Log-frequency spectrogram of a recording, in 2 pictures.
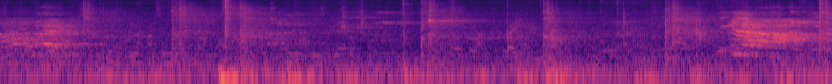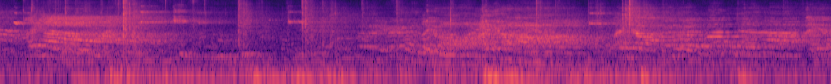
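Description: Badminton rally in a large sports hall: rackets striking the shuttlecock in sharp pops, sneakers squeaking on the wooden court, and voices echoing, with the squeaks and voices busiest about halfway through and again near the end.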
